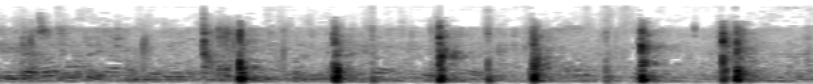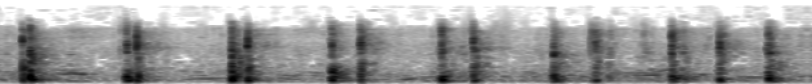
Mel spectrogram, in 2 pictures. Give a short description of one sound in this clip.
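Footsteps thud on grass close by, at a steady walking pace.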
